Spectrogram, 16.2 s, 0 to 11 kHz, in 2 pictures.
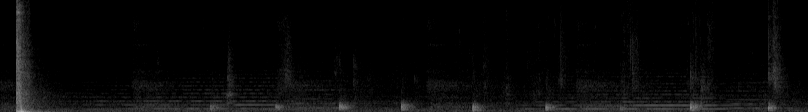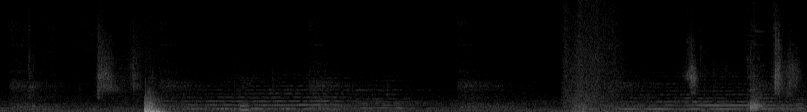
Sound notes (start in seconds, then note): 0.1 light flicking; 3.0 steps plodding; 13.5 light music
